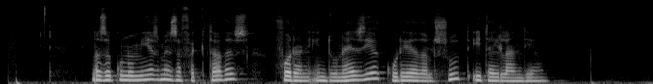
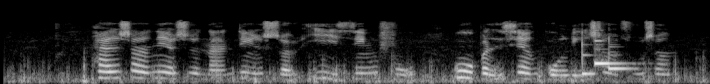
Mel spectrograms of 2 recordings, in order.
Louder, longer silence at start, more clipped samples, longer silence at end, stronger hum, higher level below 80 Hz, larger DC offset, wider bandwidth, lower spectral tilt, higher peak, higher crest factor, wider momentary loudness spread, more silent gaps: second, -26 LUFS vs -16 LUFS; about the same, 0.15 s vs 0.05 s; neither; about the same, 0 s vs 0 s; neither; about the same, -52 dBFS vs -48 dBFS; neither; first, 15.5 kHz vs 8.4 kHz; first, -7 dB/octave vs -3 dB/octave; second, -10 dBFS vs -2 dBFS; about the same, 16 dB vs 16 dB; second, 8 LU vs 18 LU; neither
